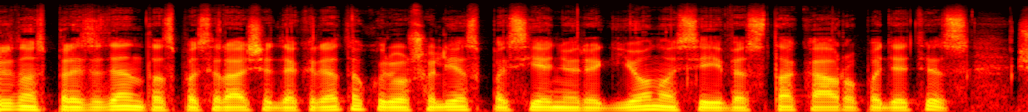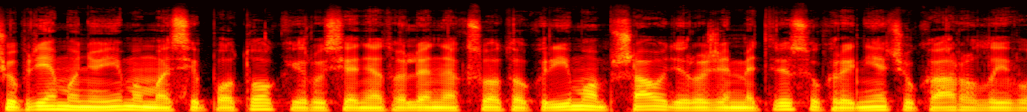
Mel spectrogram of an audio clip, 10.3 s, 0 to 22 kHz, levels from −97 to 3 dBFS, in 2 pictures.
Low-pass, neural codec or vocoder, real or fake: 19.8 kHz; none; real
